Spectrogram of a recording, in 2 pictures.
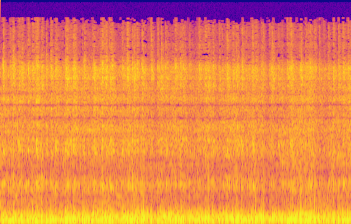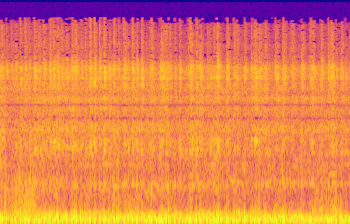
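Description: Chevy II Nova SS engine idling steadily, a deep, even exhaust rumble heard from behind the car.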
